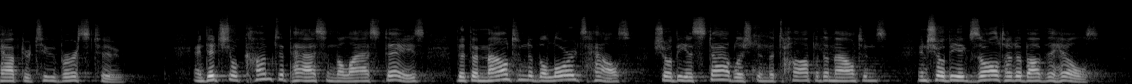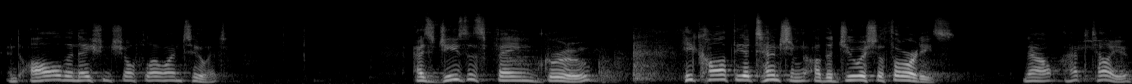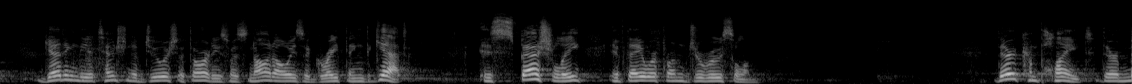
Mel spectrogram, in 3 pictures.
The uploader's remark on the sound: preached at All Saints Anglican Church in Charlottesville, VA on February 25, 2024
